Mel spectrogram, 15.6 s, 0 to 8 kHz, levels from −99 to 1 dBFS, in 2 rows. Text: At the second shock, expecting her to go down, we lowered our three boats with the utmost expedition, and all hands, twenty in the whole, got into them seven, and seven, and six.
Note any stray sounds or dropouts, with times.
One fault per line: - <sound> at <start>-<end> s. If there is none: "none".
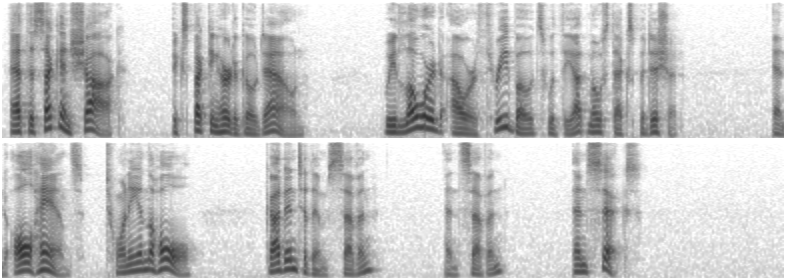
none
